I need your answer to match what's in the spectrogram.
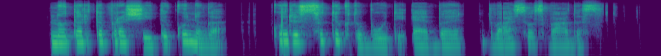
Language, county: Lithuanian, Telšiai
